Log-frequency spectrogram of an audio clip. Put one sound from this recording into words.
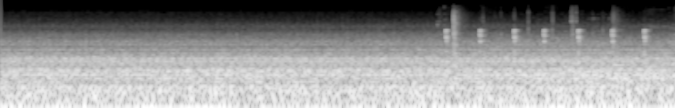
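A truck engine drones steadily at low pitch.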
